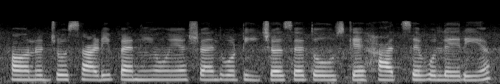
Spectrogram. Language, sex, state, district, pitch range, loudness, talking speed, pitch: Hindi, female, Gujarat, Valsad, 210-215 Hz, -17 LUFS, 215 wpm, 215 Hz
